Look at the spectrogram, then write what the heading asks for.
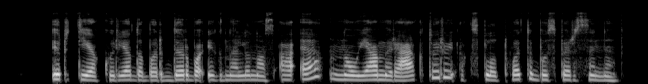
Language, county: Lithuanian, Šiauliai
